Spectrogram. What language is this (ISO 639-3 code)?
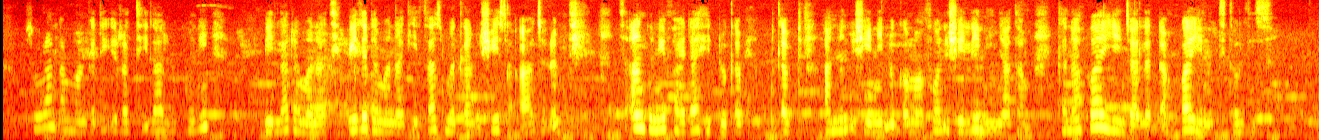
orm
